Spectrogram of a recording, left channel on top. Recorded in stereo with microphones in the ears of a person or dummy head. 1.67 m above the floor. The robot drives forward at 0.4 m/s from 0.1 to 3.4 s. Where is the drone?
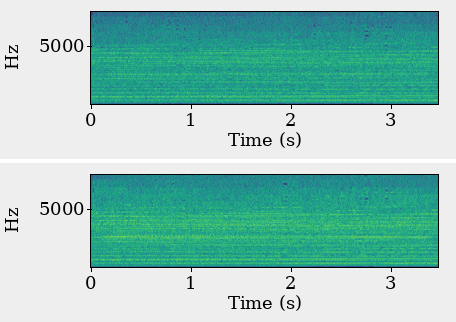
Centre (ahead or behind).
